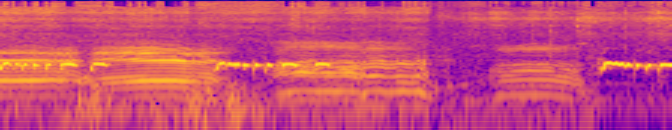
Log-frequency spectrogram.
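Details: Tame cows in a herd walking along a forest path in search of green grass; long, wavering harmonic moos, three in a row with short gaps, over bursts of high, rapid chirping notes.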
